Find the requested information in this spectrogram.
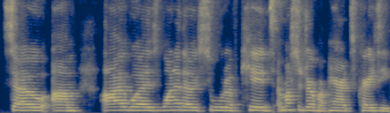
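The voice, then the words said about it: American accent. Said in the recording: “you would pick up from my accent that I'm not Australian, or I wasn't born in Australia ... I was actually born in the United States.”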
